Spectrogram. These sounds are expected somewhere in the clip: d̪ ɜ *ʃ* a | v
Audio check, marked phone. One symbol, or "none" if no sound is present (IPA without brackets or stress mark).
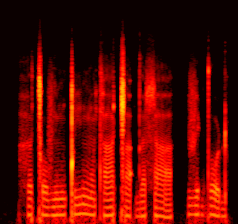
ɬ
